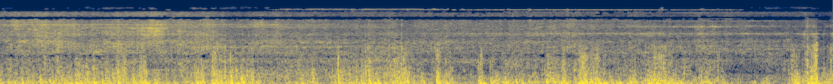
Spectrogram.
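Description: A train running past close by, with wind buffeting the microphone into a rough, uneven rumble.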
